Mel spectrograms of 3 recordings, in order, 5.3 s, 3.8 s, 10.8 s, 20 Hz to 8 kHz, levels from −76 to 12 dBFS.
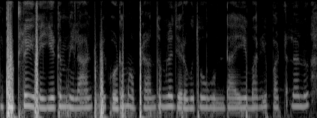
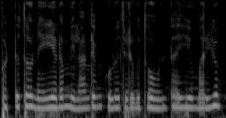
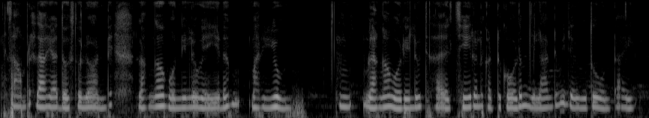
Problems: constant background noise, low volume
